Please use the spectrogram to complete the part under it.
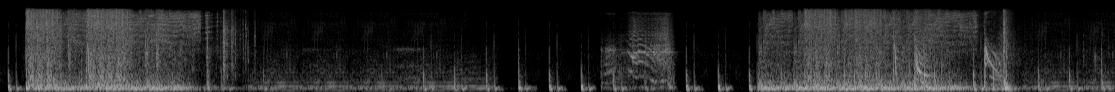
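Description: A weapon fires with a crackling electric zap.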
